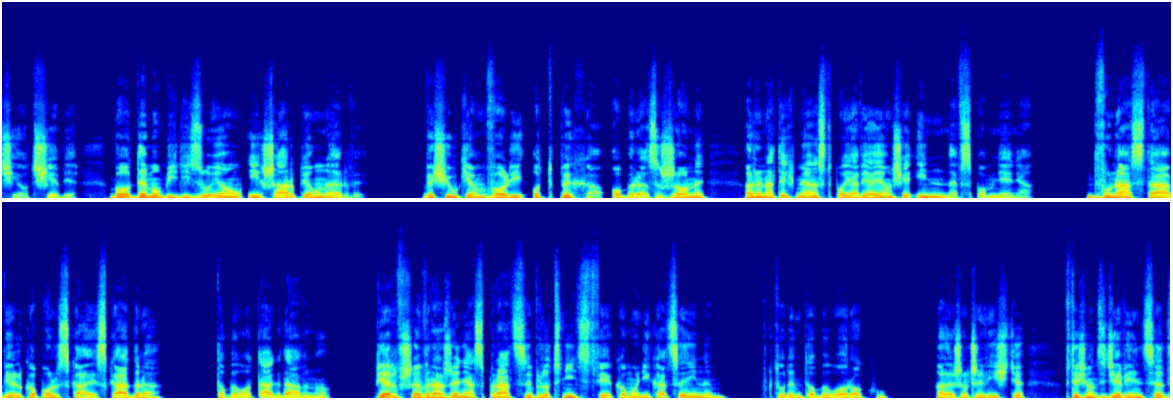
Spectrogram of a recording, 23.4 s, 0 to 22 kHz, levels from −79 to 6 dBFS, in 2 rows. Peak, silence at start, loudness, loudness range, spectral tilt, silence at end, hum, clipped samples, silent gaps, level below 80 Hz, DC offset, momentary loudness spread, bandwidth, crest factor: -2 dBFS; 0 s; -19 LUFS; 3 LU; -6 dB/octave; 0 s; none; under 0.1%; 3.68-4.16 s, 10.33-10.80 s, 13.44-13.66 s, 13.73-13.77 s, 15.04-15.38 s, 19.11-19.24 s, 20.62-20.98 s; -44 dBFS; under 0.1%; 11 LU; 15 kHz; 18 dB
